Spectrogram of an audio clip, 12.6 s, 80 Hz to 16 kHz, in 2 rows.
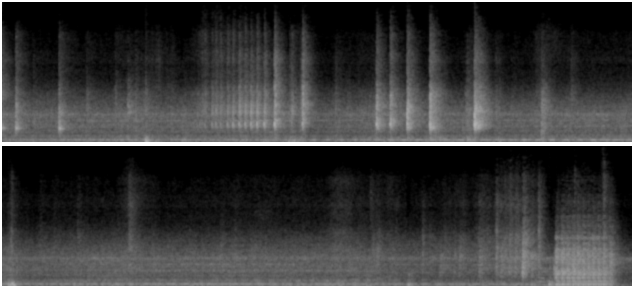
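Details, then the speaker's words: Prowler 303BH travel trailer, slide-out retracting, mechanism on the bottom of the slide: steady motor drone then a brief louder grinding surge as the slide bottoms out; normal end-stop noise keeping it from coming in too far. "you hear that noise, it's okay to hear that. That's the slide mechanism keeping itself from coming in too far."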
